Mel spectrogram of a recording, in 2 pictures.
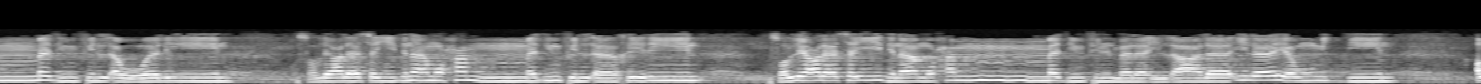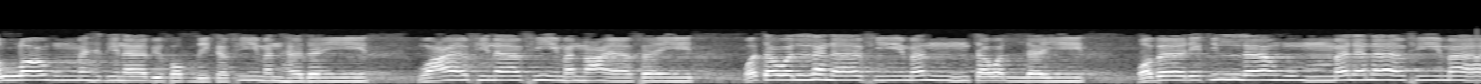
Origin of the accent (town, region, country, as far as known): Egypt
